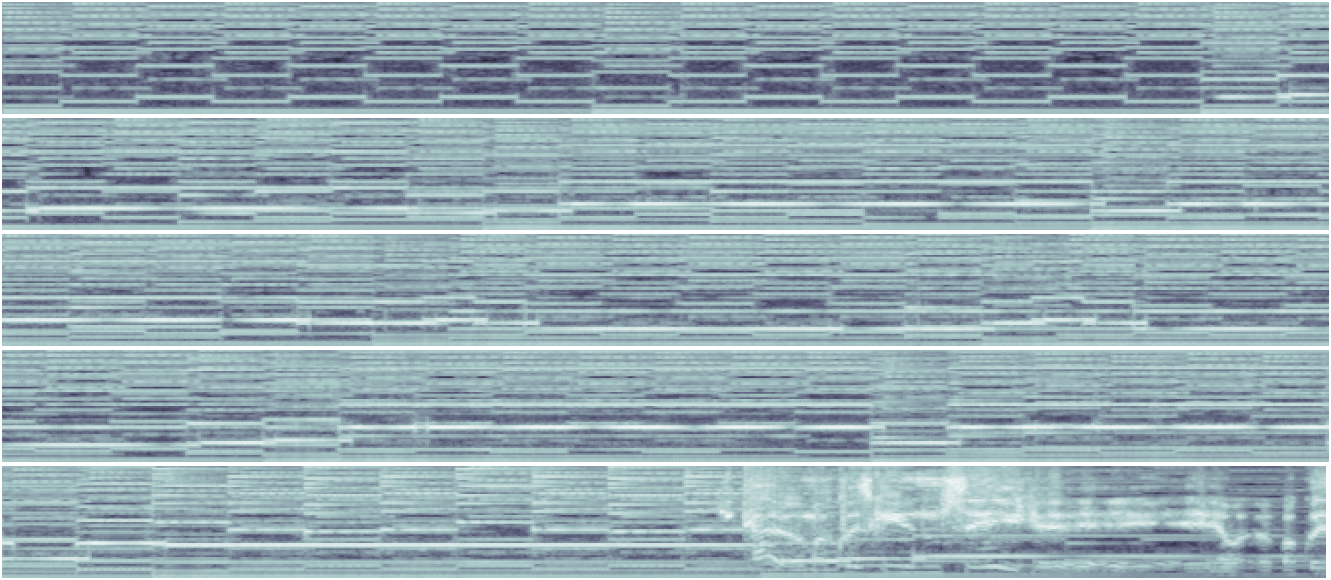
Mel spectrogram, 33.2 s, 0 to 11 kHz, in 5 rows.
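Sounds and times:
melodic instrumental video game opening theme with arpeggios and bass: 0:00.0 - 0:33.1.

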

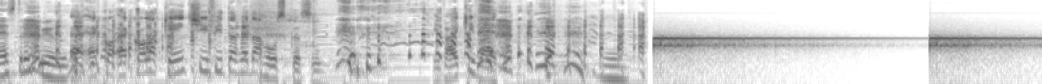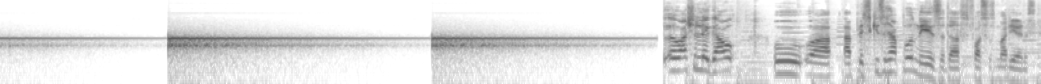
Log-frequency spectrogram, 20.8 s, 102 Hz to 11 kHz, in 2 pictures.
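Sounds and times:
laughter: 0:00.0 - 0:06.6
speech: 0:00.0 - 0:06.6, 0:17.3 - 0:20.8
sonar pings: 0:06.6 - 0:17.0.

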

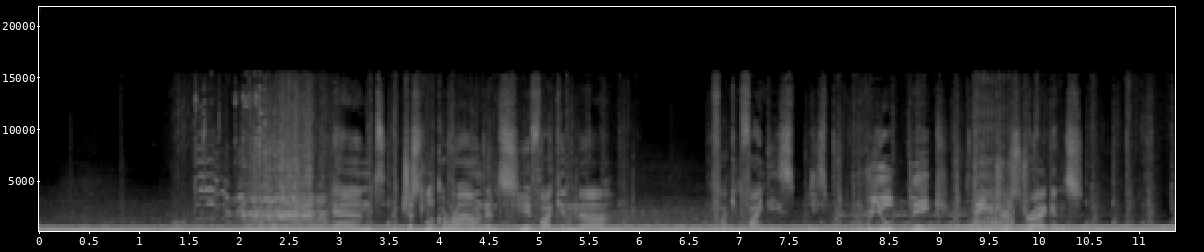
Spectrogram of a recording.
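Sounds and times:
horse hooves clip-clopping: 0:00.8 - 0:11.3
horse neighing: 0:01.4 - 0:03.0
speech: 0:03.2 - 0:06.0, 0:06.9 - 0:10.7.

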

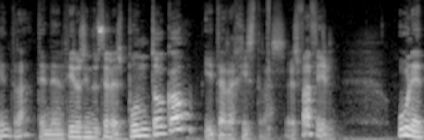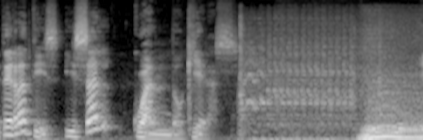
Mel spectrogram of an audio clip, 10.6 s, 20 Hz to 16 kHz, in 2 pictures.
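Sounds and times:
speech: 0:00.0 - 0:04.3, 0:05.0 - 0:08.5
car engine starting and revving: 0:08.3 - 0:10.5.

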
